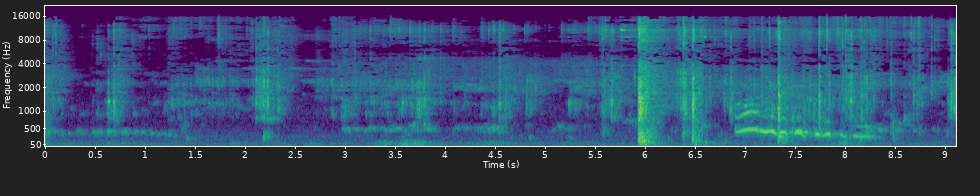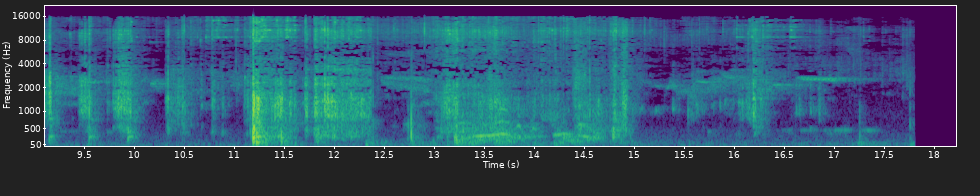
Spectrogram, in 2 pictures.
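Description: Stunt scooter clattering on asphalt as it is ridden and turned, with scattered sharp clacks from the deck and wheels. The loudest clack comes about 11 seconds in, and another about 6 seconds in.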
